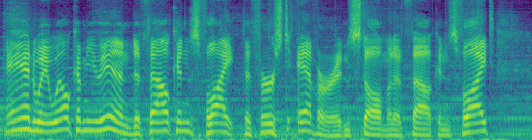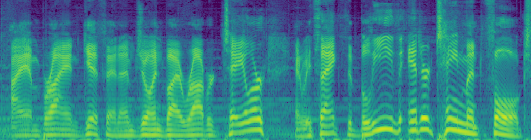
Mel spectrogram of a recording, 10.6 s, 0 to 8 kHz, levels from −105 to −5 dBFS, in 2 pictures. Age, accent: 40-59, American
